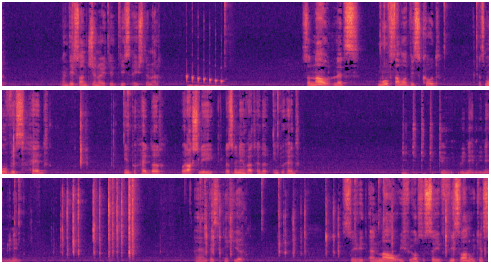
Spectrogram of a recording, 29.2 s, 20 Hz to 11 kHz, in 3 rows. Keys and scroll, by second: 11.4 ctrl+x, 20.7 Right, 21.0 Left, 21.4 Right, 21.7 BackSpace, 22.1 Return, 23.7 ctrl+v, 26.0 ctrl+s, 28.4 ctrl+s.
